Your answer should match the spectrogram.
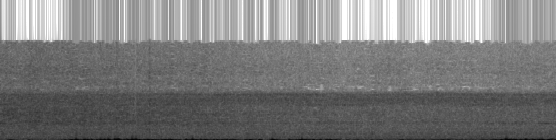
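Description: Wind buffeting the microphone: an uneven low rumble that gusts up about half a second in and runs on in waves, with a faint hiss of moving air and leaves above it.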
